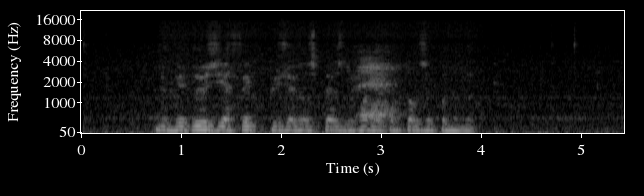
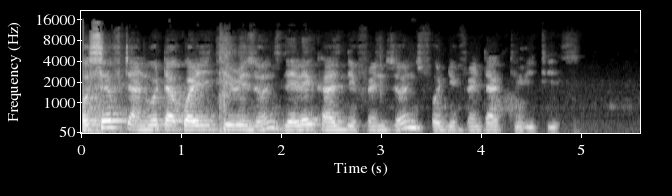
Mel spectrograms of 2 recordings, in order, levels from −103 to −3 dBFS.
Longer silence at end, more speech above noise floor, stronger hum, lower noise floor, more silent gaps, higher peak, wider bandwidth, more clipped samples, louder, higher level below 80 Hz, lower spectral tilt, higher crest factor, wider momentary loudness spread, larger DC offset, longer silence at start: second, 0.15 s vs 0.8 s; second, 24 dB vs 45 dB; neither; first, -81 dBFS vs -62 dBFS; neither; second, -40 dBFS vs 0 dBFS; first, 16 kHz vs 14 kHz; neither; second, -58 LUFS vs -17 LUFS; second, -82 dBFS vs -46 dBFS; about the same, -6.5 dB/octave vs -5.5 dB/octave; about the same, 18 dB vs 16 dB; second, 9 LU vs 15 LU; neither; about the same, 0.05 s vs 0 s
